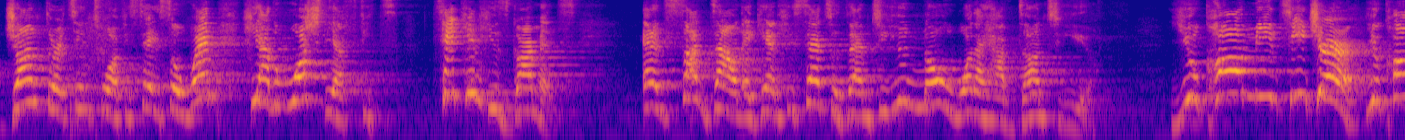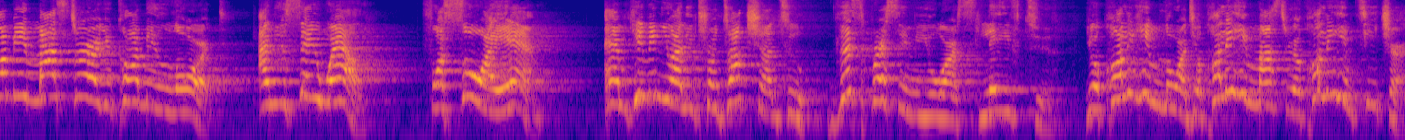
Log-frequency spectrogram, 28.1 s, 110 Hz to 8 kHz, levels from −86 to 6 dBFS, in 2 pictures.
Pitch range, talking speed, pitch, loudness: 255-390 Hz, 165 wpm, 325 Hz, -20 LUFS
